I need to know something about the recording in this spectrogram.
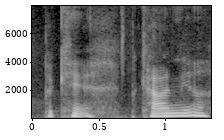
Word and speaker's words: picanha: The picanha or whatever.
